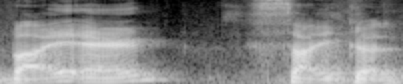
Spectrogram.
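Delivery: BUY, pause, then CYCLE; two parts. Shown as a demonstration. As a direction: split bicycle into buy and cycle. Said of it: "तो टू syllable".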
